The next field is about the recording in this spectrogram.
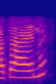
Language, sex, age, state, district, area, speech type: Nepali, male, 18-30, West Bengal, Darjeeling, rural, conversation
